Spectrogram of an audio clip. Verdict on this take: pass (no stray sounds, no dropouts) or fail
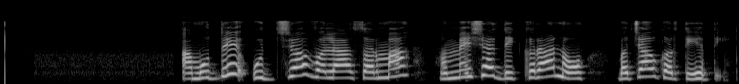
pass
